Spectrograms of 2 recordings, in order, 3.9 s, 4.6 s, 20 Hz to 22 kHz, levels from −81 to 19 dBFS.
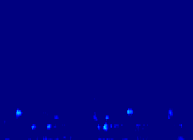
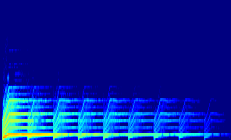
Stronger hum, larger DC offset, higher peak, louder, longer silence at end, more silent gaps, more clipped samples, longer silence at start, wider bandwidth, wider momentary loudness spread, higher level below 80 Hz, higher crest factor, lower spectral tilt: neither; neither; second, -44 dBFS vs -4 dBFS; second, -61 LUFS vs -17 LUFS; second, 0.05 s vs 1 s; first, 1.50-1.81 s, 3.16-3.25 s vs none; neither; about the same, 0.05 s vs 0.05 s; second, 7.6 kHz vs 8.8 kHz; second, 10 LU vs 24 LU; second, under -90 dBFS vs -78 dBFS; first, 24 dB vs 18 dB; about the same, 0.5 dB/octave vs 0.5 dB/octave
